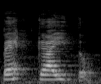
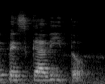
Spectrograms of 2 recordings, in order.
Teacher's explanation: no en todas las ocasiones esa S se elide, sino que en algunas ocasiones se aspira, por ejemplo, se pronuncia con la garganta pescadito en lugar de pescadito.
